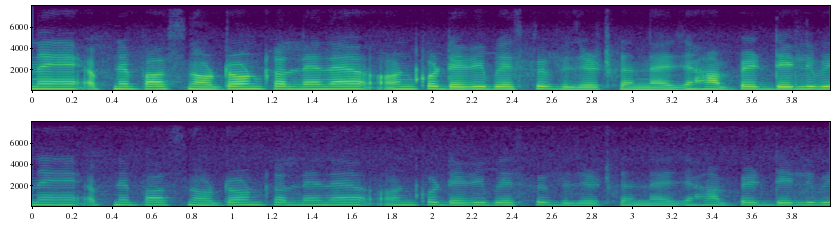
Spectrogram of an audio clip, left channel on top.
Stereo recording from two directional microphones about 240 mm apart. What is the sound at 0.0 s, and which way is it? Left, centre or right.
Speech, centre.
